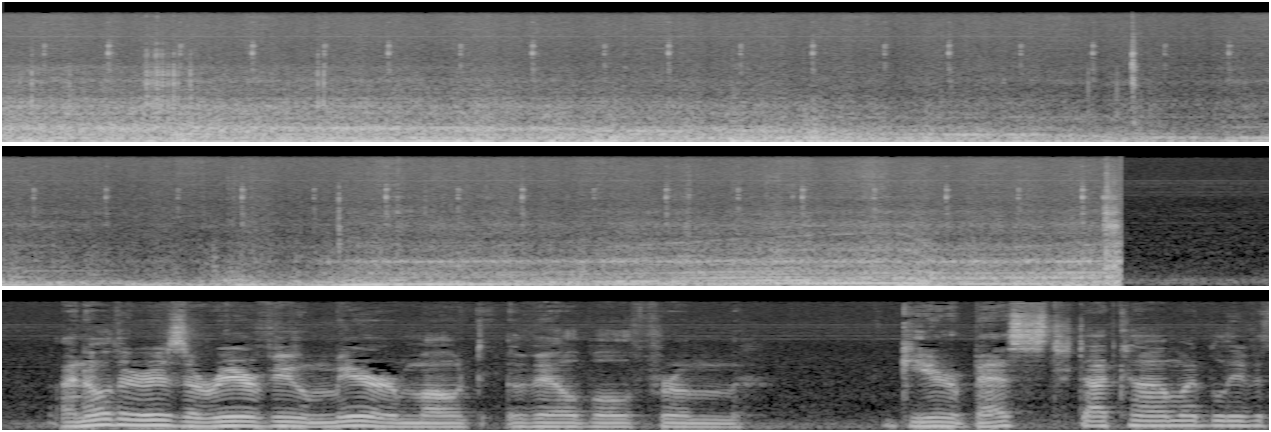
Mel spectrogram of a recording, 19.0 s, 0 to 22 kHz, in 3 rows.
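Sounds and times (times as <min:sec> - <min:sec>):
car engine and road rumble: 0:00.0 - 0:12.0
light even ticking: 0:00.0 - 0:12.0.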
